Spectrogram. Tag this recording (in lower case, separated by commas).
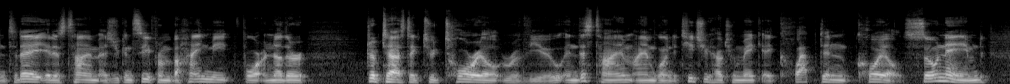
speech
